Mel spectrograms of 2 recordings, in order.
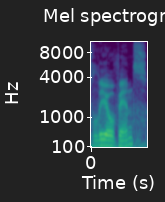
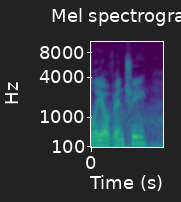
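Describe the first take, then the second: First: The name is pronounced the Southern US way. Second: The name is pronounced the Italian way. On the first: The speaker calls it wrong. "as Chris Moore says, ... that's how they pronounce it here in the South" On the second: The speaker calls it right. "it's Vinci! It's Italian"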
